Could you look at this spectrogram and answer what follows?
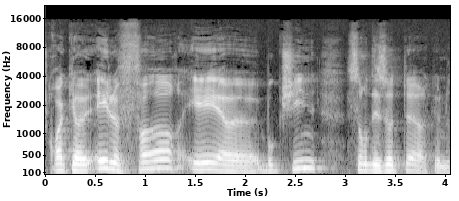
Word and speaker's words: Bookchin: mais que chez Bookchin, je ne sais pas comment on prononce Bookchin. Bookchin.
